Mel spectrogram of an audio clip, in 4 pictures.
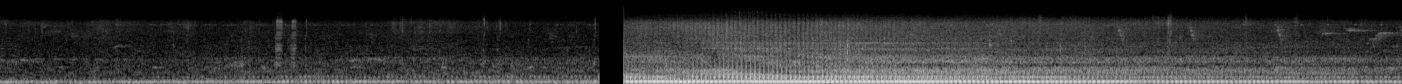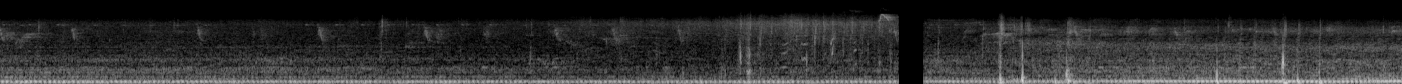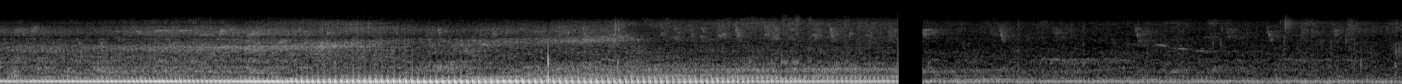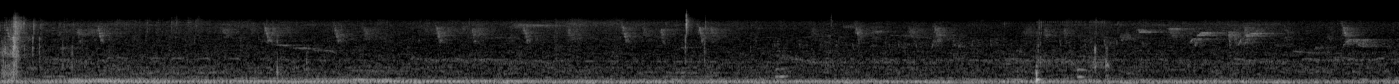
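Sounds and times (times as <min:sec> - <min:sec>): motor engine running: 0:01.4 - 0:55.0.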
